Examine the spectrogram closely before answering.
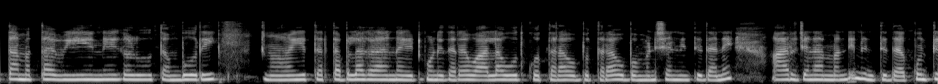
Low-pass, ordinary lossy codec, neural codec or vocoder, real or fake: none; none; codec, 16 kHz, 4 kbps, FreqCodec, larger model; fake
